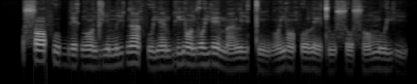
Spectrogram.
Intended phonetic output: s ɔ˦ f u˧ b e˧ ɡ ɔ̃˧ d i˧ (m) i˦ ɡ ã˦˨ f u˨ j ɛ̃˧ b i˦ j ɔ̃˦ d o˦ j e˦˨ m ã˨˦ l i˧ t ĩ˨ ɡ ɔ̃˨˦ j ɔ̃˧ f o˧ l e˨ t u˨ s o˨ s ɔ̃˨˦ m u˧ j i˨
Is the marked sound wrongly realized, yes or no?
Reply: no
